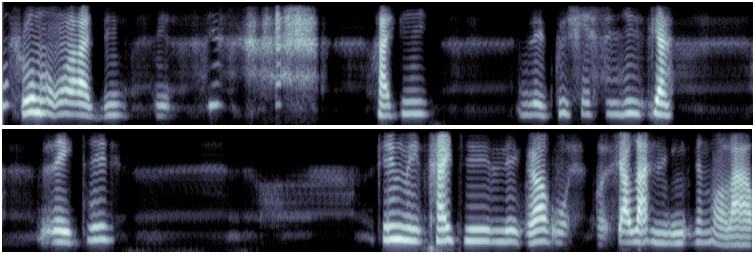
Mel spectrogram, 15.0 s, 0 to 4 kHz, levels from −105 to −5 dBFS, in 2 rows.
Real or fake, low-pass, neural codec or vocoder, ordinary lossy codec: fake; 3.6 kHz; codec, 16 kHz in and 24 kHz out, 0.4 kbps, LongCat-Audio-Codec, four codebook decoder; none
